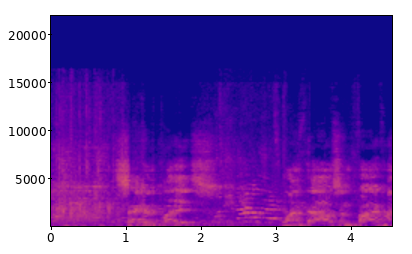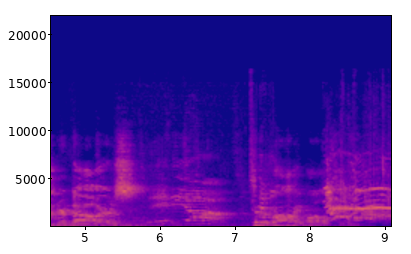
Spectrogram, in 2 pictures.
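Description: An elderly man speaks with animation through a microphone.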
